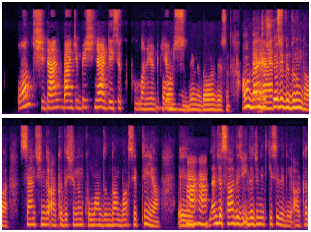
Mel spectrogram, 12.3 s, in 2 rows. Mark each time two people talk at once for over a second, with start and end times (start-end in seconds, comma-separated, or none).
none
